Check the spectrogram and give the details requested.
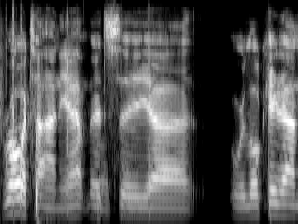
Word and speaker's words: Roatan: Rotan. It's Roatan, yeah.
